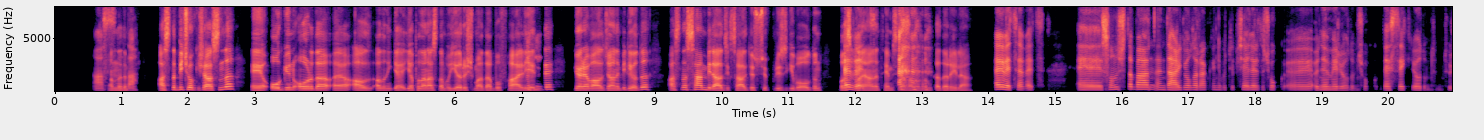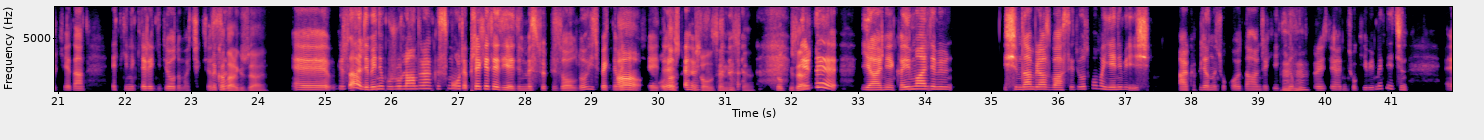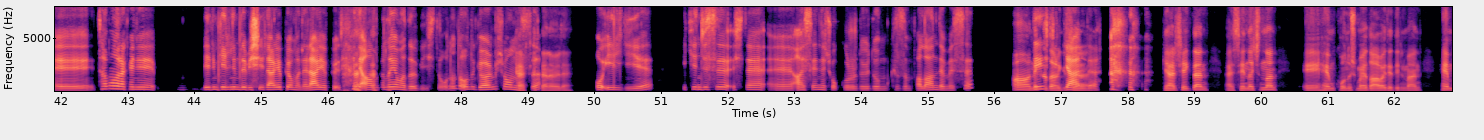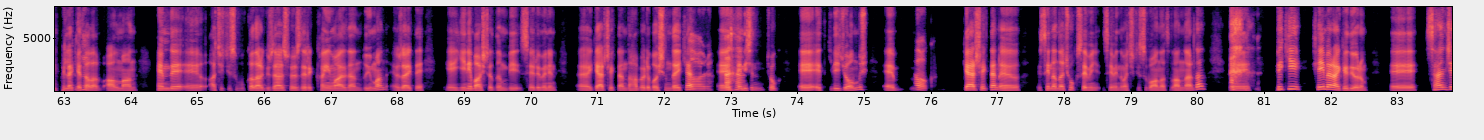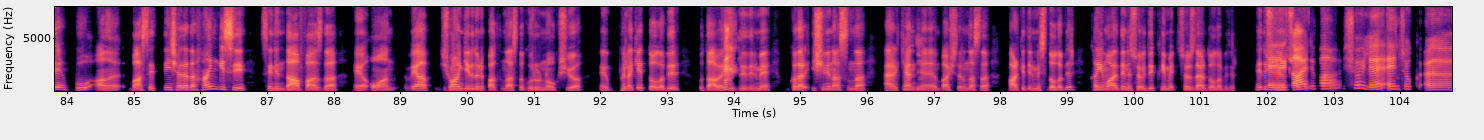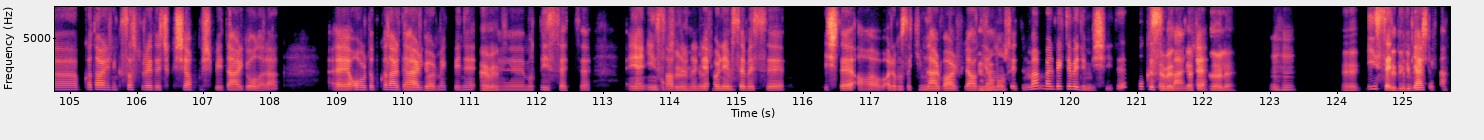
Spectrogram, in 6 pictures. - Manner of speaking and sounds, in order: chuckle; chuckle; chuckle; laughing while speaking: "hani"; other background noise; chuckle; chuckle; tapping; chuckle
- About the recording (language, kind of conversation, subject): Turkish, podcast, Ne zaman kendinle en çok gurur duydun?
